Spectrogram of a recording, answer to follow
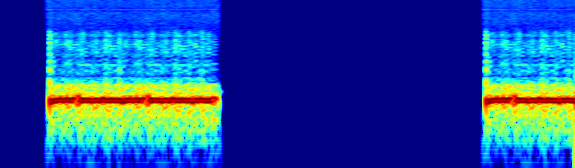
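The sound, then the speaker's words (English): A telephone dial tone hums steadily at a low pitch, sounding in two separate bursts with a long silent gap between them; no voices are heard. “We took another step in our friendship and did something which I don't do with many friends now, which is like open up the phone line.”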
